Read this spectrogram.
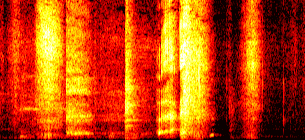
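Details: Several sharp, explosive sneezes in quick succession with breathy intakes between, from an adult woman who reports being sick with a very blocked nose and headache.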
